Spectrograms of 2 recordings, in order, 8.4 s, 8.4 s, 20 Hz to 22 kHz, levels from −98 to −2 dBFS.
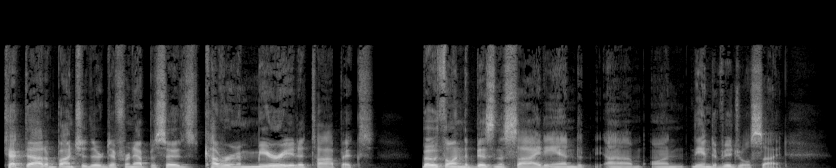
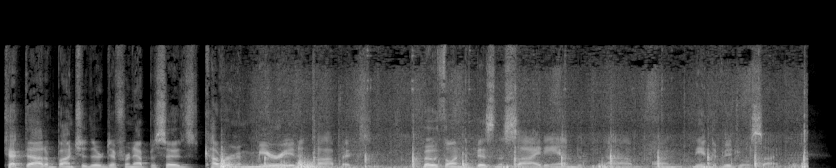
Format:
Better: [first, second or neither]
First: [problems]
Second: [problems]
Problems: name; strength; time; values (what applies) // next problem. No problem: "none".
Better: first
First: none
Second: footsteps; loud; from 2 s on; peak 4 dB above the speech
